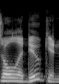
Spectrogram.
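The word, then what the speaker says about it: Oladokun: Chris Oladukan might not make it through the game.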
